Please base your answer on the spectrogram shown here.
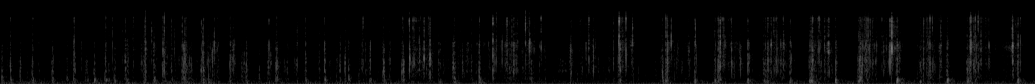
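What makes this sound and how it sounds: A hand presses, rubs and crinkles a clear plastic packet of guitar strings, holding a paper insert and coiled metal strings, as it rests on carpet. The result is a steady stream of quiet, bright, dry crinkling and crackling with many quick, overlapping rustles and little low end.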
